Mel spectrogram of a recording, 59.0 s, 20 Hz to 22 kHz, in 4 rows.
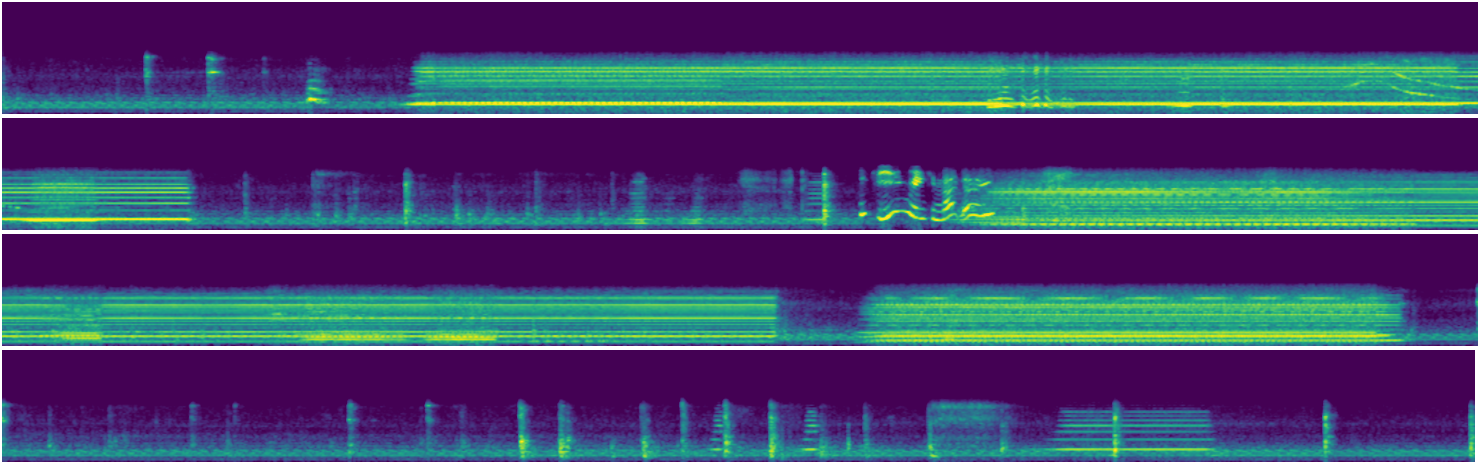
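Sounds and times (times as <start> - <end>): toy organ chords: 4.1 - 16.7, 24.6 - 37.4, 38.0 - 43.6.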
